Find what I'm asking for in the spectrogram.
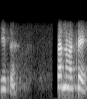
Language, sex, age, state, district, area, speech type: Hindi, female, 45-60, Uttar Pradesh, Azamgarh, rural, conversation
